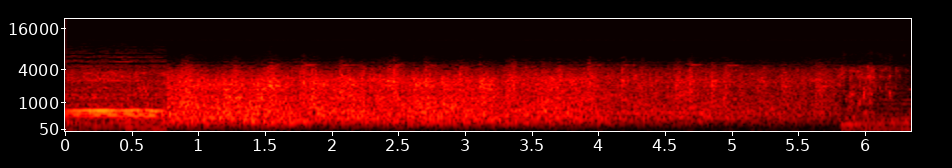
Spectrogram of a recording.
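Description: A train going by in an animated film's sound track: a chord-like whistle ends under a second in, then the train's loud rushing clatter slowly fades away.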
